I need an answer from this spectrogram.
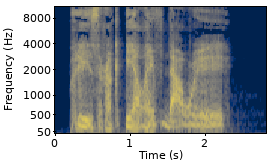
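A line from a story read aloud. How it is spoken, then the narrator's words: Hoarse. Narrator (Russian): хрипло выдал кто-то из шакалов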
